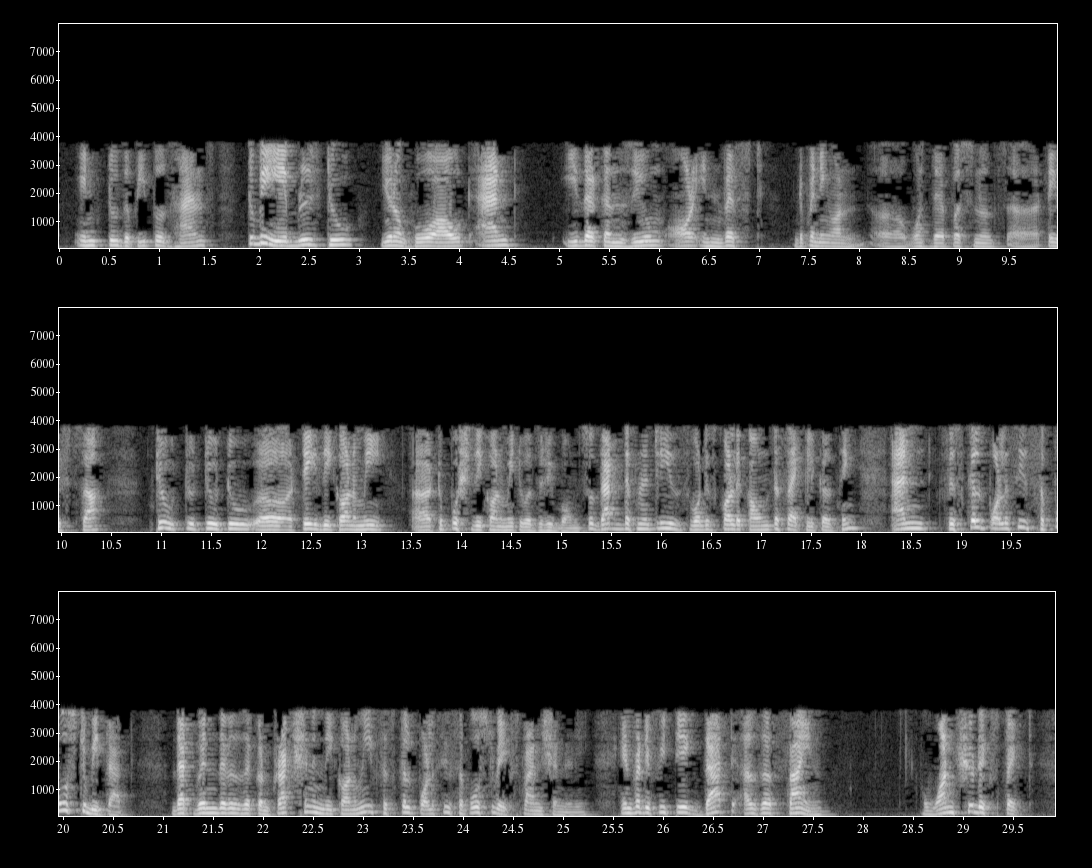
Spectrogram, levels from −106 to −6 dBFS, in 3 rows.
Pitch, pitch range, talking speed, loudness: 155 Hz, 135-175 Hz, 175 wpm, -25 LUFS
